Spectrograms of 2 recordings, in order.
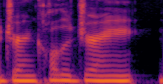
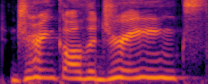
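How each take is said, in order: First: Said in the usual way. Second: Higher and louder, a gleeful punchline; excited. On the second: Retold or imitated. Reliving the Super Bowl party, higher and louder with glee. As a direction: belt the word drinks out like a party cheer. Repeats the phrase with a burst.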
